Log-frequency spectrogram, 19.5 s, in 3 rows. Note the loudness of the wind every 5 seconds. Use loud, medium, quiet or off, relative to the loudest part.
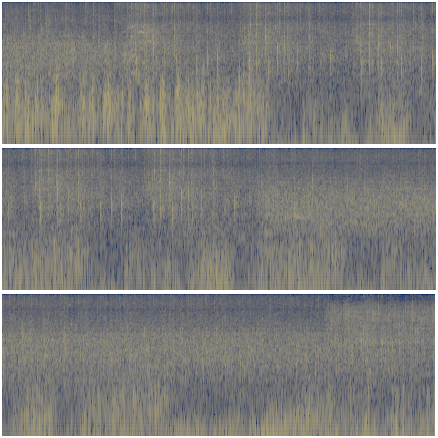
loud, medium, medium, medium.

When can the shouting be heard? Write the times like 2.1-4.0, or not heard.
1.7-2.3.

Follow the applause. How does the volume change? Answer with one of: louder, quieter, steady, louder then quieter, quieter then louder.
steady.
